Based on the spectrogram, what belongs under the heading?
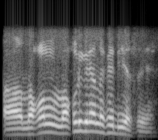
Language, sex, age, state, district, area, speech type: Assamese, male, 45-60, Assam, Barpeta, rural, conversation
